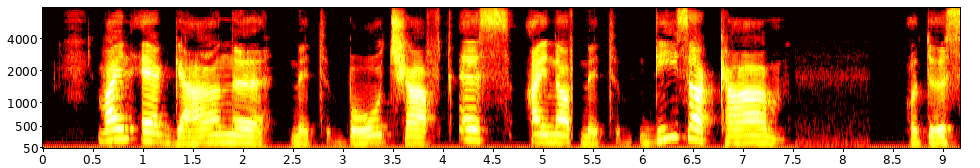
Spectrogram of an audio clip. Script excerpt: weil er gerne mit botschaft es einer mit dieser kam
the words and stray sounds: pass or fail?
pass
